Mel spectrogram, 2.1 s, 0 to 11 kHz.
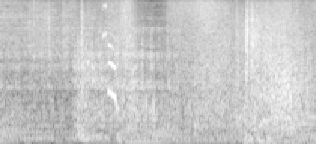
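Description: Cartoon score music, with a short falling yelp from the wolf about three-quarters of a second in, as the muskox knocks it over, and a sudden noisy thump about 1.7 seconds in.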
